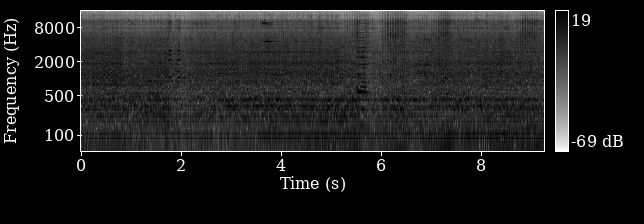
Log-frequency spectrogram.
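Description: Mahindra Yuvo Tech Plus 585 4WD tractor engine running steadily, a loud, continuous low rumble throughout, with voices talking over it.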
